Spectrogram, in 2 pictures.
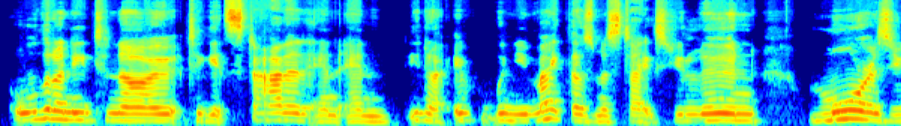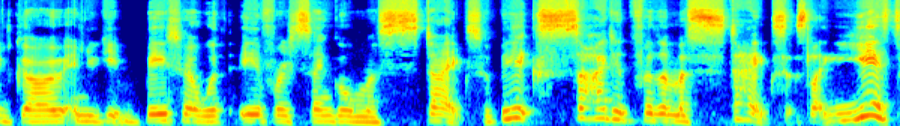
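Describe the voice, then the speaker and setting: A woman with a New Zealand accent teaches painting in a loose, chatty way. She encourages her viewers and fills her talk with ums and you-knows. Her voice sits at a middle pitch for a woman. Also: fairly bright tone. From born in Germany, raised in New Zealand.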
